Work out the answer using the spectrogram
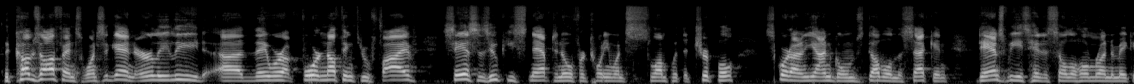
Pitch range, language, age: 165-205 Hz, English, 30-49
